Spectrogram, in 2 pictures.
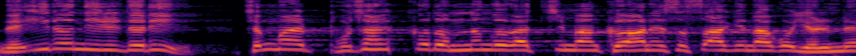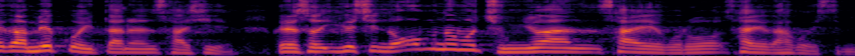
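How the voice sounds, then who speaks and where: In a very clean recording with a silent background, a raised, projected voice with a bright, sharp tone moves at a fairly quick pace with hardly any pauses and very wide pitch swings. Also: man, high pitch for a man. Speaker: missionary. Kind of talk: mission report in church service. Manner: fast.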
